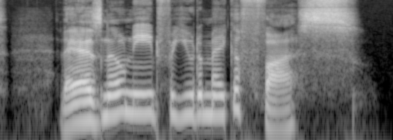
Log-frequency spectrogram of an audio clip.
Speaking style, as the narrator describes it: he chuckled

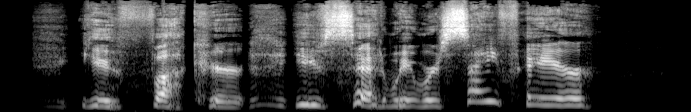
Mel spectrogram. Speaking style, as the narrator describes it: the other screamed

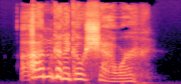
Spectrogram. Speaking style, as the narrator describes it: she blurted out

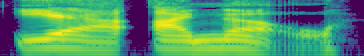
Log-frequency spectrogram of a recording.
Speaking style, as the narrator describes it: Blitzo replied icily

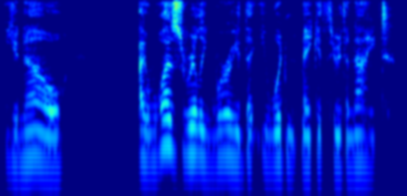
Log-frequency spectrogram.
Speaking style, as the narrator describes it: she said quietly

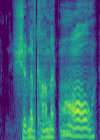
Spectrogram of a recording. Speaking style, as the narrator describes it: Adam muttered

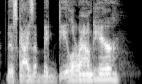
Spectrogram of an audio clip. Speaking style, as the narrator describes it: Adam muttered to himself

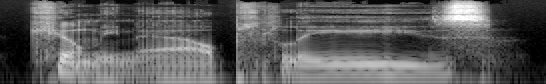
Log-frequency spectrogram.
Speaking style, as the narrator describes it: I mumble, feeling dead inside

